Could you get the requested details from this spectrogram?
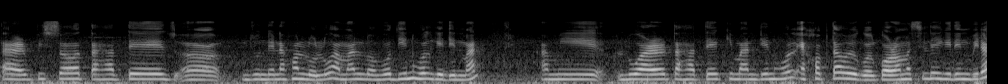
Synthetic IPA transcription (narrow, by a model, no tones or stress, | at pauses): taɹpisɔtːaɦatɛ | zundɛnakʰɔnlolʊ̃amaɹlobɔdinɦolɡedinman | amilʊwaɹtaɦatɛkimandinɦolɛxɔptaɦojɡolɡɔɹɔmasilɛiɡedinbiɹa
